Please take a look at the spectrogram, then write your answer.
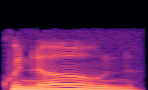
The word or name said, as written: quinone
